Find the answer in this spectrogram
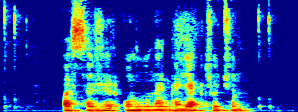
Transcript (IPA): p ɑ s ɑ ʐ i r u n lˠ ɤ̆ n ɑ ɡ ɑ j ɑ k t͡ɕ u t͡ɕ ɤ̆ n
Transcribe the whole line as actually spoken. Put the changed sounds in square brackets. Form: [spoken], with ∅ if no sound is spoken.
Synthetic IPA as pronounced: p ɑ s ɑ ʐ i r u n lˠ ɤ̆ n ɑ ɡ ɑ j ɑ k t͡ɕ u t͡ɕ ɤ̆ n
